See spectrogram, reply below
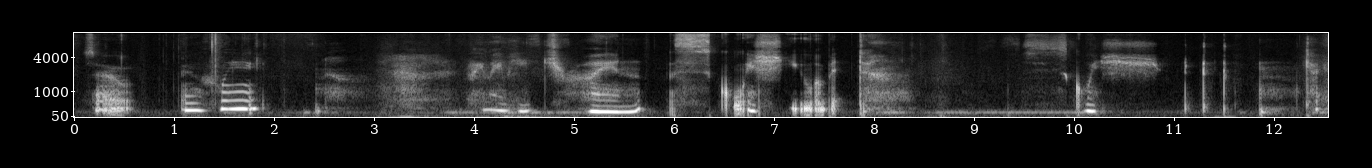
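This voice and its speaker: Female performer as haughty, teasing British vampire woman, ASMR roleplay. Soft whispery delivery, dark mellow tone, creaky edges, dry and bossy. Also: on the high side, heavily acted. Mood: bossy, weary. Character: sassy, bossy female vampire, over a century old.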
